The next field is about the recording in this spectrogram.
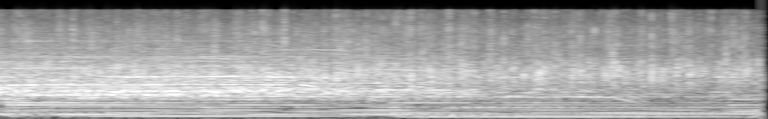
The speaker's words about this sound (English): Come on, praise Him. Come on, let me hear you shout. We don't have to stop shouting.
